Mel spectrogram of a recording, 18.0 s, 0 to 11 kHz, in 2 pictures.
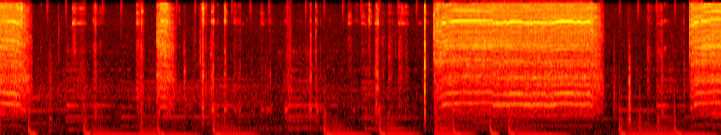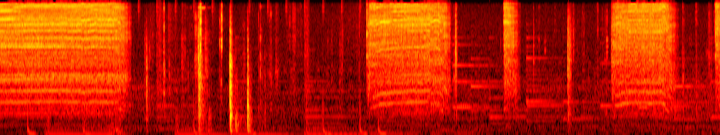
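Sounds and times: electric screwdriver whine: 0.0 - 0.4, 5.4 - 7.6, 8.6 - 10.6, 13.6 - 14.7, 16.6 - 18.0
small metallic clicks and knocks: 0.0 - 6.4, 10.4 - 18.0.

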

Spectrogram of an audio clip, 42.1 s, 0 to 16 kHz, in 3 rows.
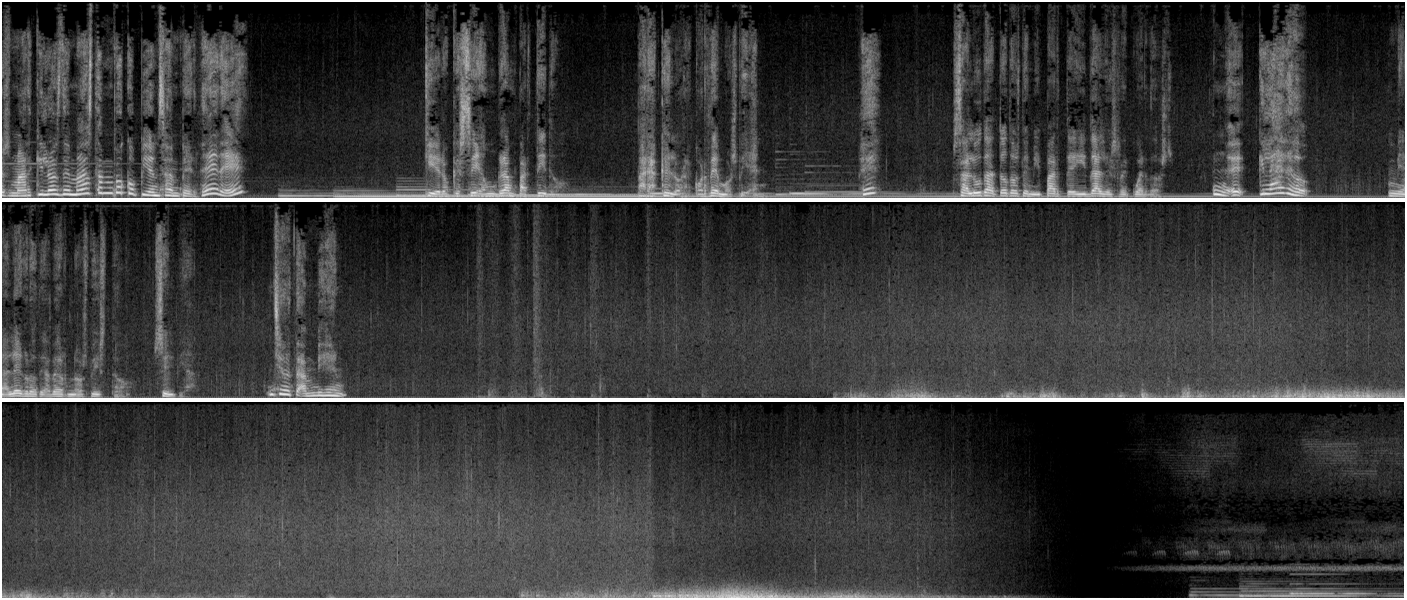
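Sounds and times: heavy rain: 0.0 - 38.7
thunder rumbling: 22.4 - 30.6, 33.2 - 38.2.

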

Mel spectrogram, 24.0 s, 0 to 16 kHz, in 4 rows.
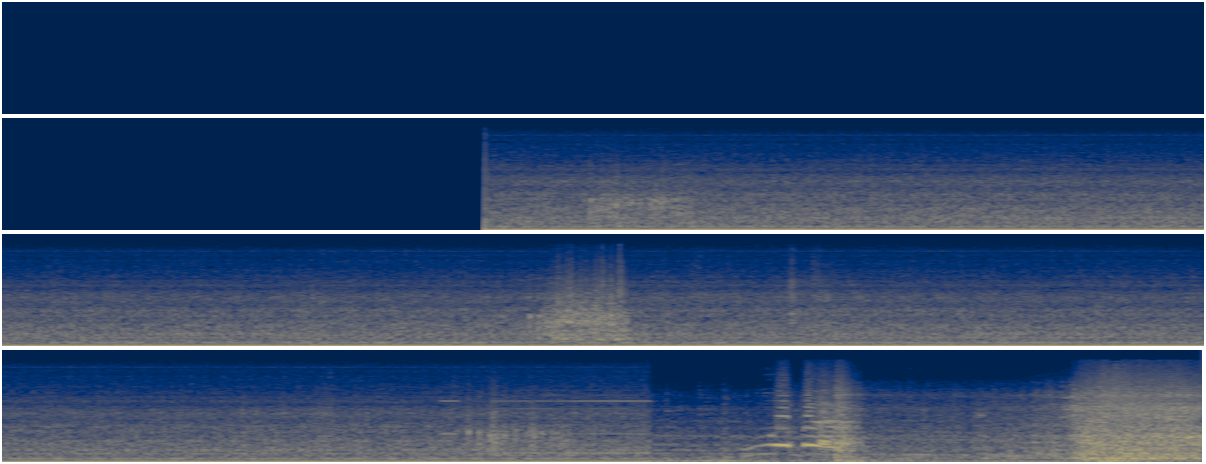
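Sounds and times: vehicle engine and road noise: 8.4 - 24.0.

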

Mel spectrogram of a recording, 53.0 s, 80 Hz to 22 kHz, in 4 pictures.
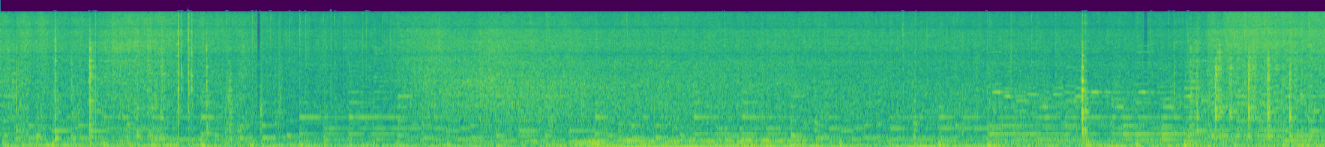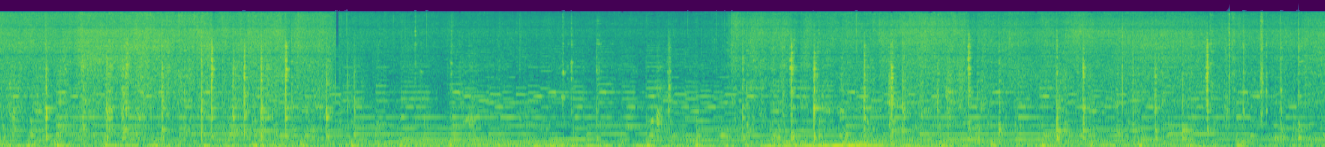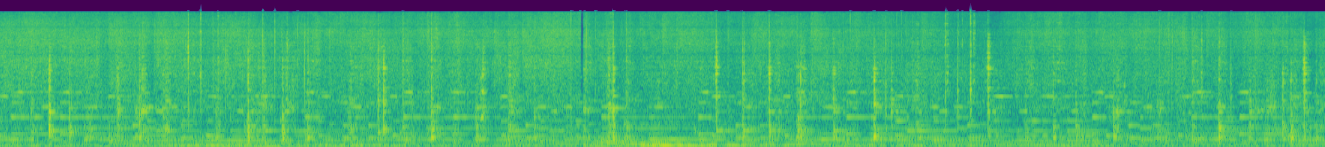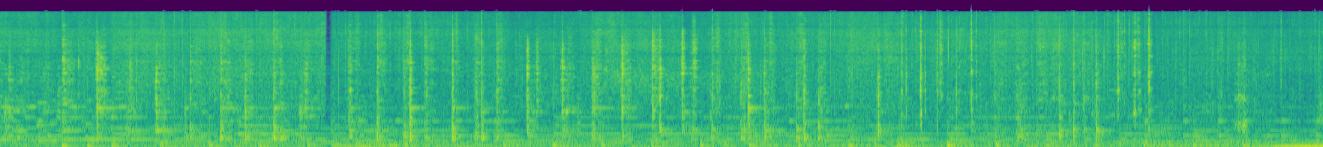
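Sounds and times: metal spatula scraping and clicking: 0.0 - 2.5, 11.8 - 18.0, 19.8 - 52.4
seafood sizzling on a griddle: 0.0 - 52.9.

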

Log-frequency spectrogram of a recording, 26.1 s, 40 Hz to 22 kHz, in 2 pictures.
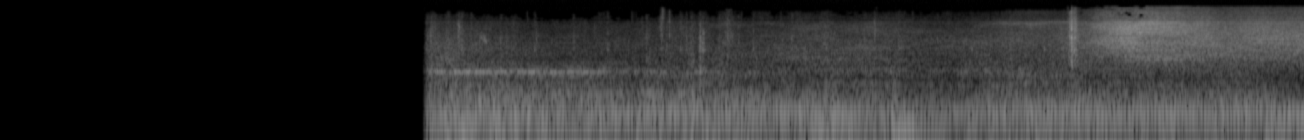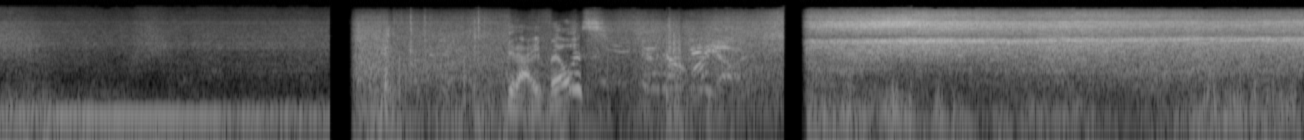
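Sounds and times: car engine running: 4.3 - 18.0.

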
